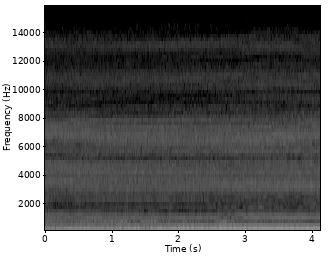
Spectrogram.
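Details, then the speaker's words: NINM Lab It's OK Bluetooth cassette player playing a blank tape: steady high-frequency buzz with a faint whir from the tape motor. "the whirring that's the motor but there's also this really awful high-frequency buzz [Music] so any tapping or whatever is getting picked up by the tape head"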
